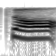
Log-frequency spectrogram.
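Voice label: "zok3", Cantonese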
